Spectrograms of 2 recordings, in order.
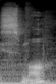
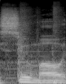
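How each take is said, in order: First: The u vowel after the s is dropped. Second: The u vowel after the s is pronounced. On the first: The speaker calls it right. "they say smo" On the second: The speaker calls it wrong. "They don't say sumo"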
